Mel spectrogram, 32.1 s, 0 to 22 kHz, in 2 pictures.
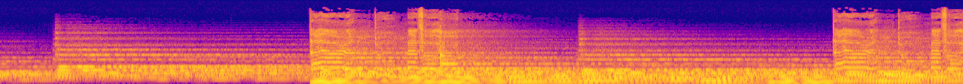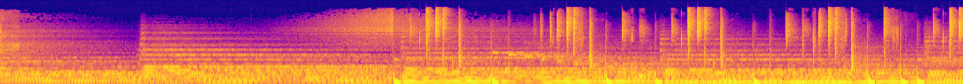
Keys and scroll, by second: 11.4 ctrl+a, 17.4 ctrl+t.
